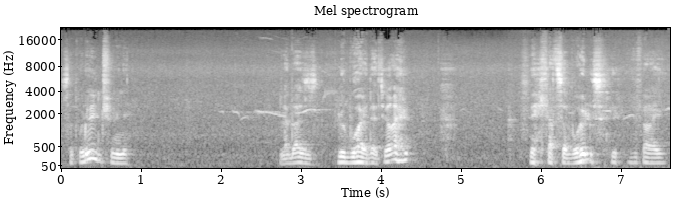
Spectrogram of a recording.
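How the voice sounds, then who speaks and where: A man's voice: fairly low pitch, animated, slow pace, pauses often, mellow, slight background noise. A man in his fifties, a rural gardener, chatting emphatically and repeating himself. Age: 50s. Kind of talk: casual chat.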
